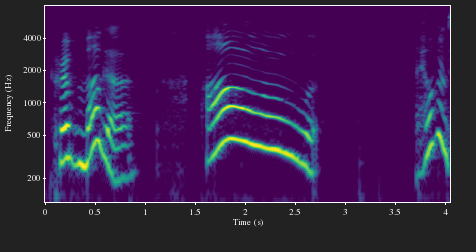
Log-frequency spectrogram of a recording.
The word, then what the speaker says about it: Krav Maga: This is how you pronounce Krav Maga. It's Krav Maga. Krav Maga.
